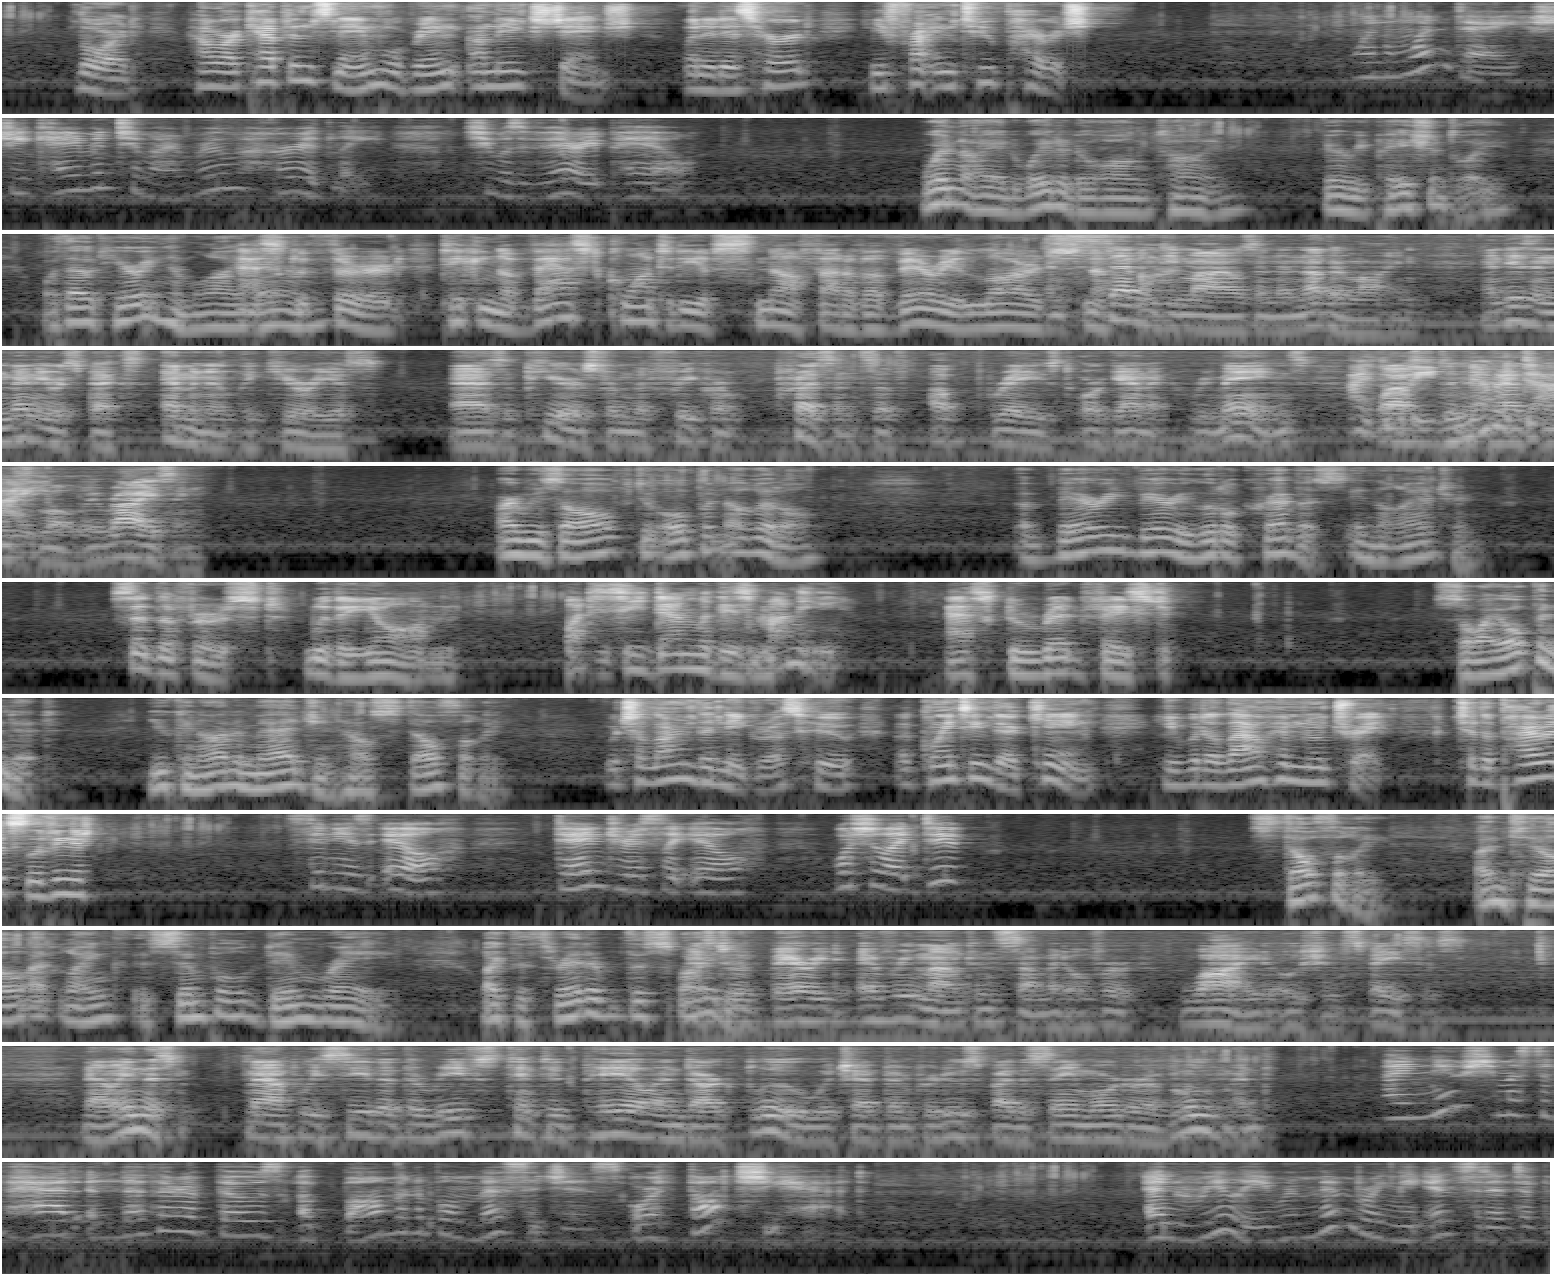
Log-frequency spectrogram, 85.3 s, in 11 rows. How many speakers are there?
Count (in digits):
5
